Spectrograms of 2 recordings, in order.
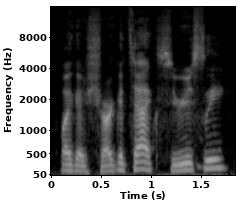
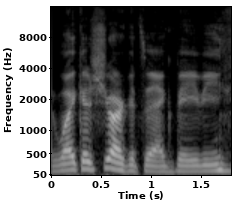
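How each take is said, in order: First: Lightly disbelieving question, "seriously" pitched up; incredulous echo. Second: Slow, loud punch on "shark attack"; cheesy villain one-liner. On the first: Hero repeating the villain's bad line back, mildly incredulous. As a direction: echo "shark attack" as a doubtful question. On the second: Reader voicing the villain's terrible one-liner, hammy. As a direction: relish "shark attack" like a bad catchphrase. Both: Acted.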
